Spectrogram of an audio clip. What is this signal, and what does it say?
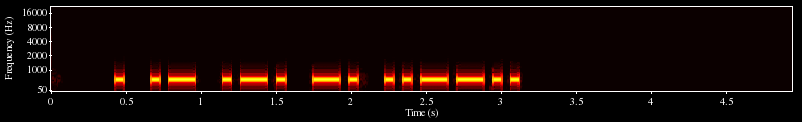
Morse code, heard as a keyed tone, about 20 wpm, 550 Hz. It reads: EARN?
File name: jokes / joke 2 20 0000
